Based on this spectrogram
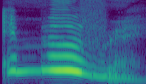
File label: talk kind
